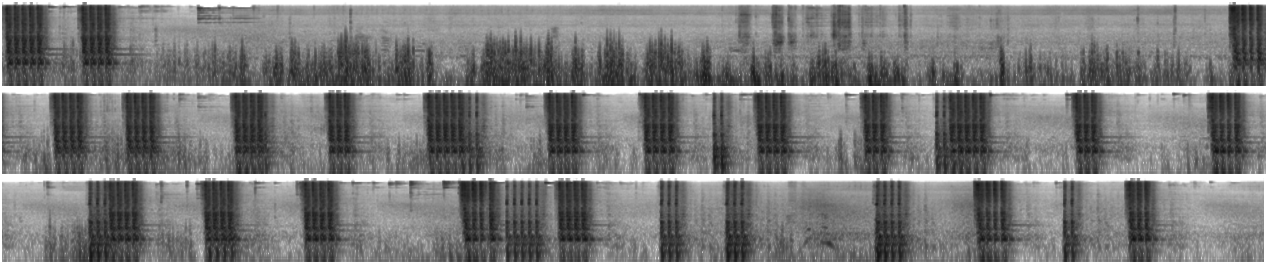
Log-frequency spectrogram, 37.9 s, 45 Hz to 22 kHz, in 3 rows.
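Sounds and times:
machine gun firing bursts: 0.0 - 1.4, 12.3 - 22.7, 23.3 - 23.8, 24.7 - 25.2, 26.2 - 28.8, 29.9 - 32.9, 34.0 - 37.1.

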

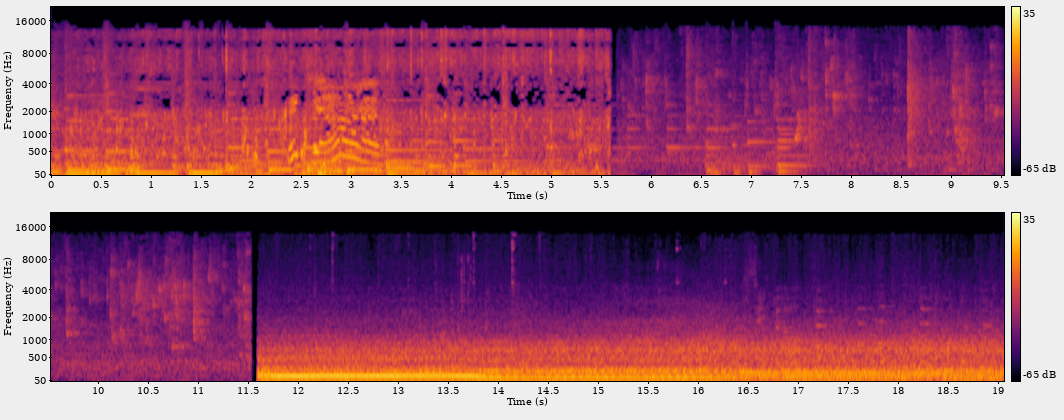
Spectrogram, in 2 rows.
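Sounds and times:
motorboat engine running: 0.0 - 5.6, 11.6 - 19.0
water sloshing and dripping: 0.0 - 11.6.

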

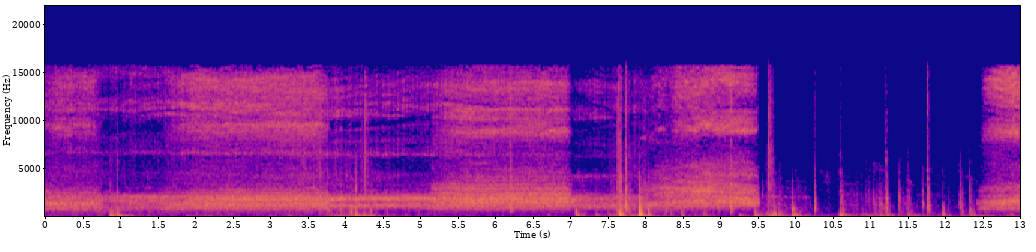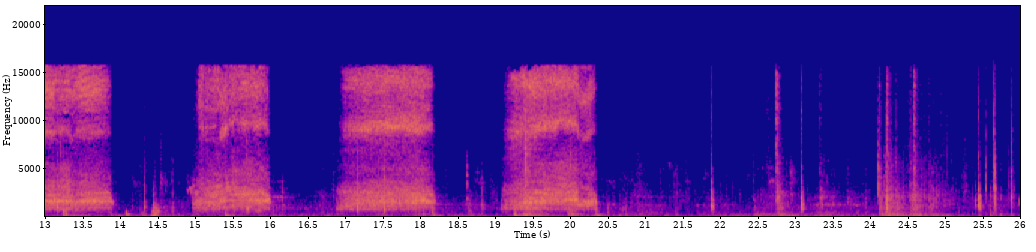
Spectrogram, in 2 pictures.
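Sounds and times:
owl hissing: 0.0 - 9.8, 12.4 - 14.0, 14.9 - 16.1, 16.7 - 18.3, 19.1 - 20.5.

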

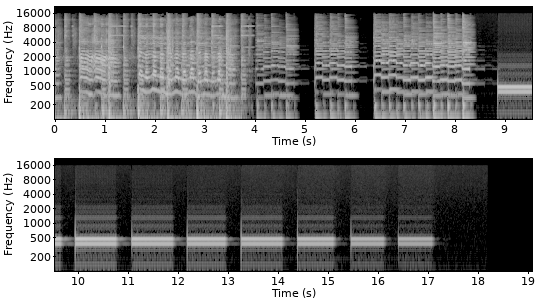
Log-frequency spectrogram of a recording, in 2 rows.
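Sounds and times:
two-note telephone beeps: 8.9 - 17.1.

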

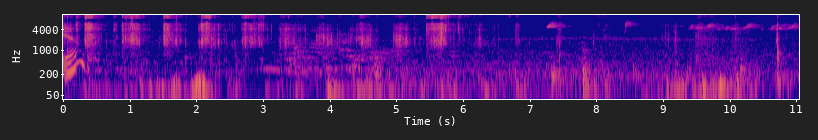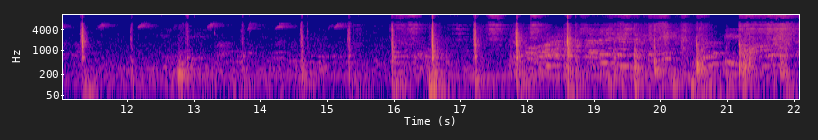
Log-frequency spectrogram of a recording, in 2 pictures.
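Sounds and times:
footsteps on wooden stairs: 0.0 - 18.0, 18.6 - 22.0
bird chirping: 7.2 - 15.5.

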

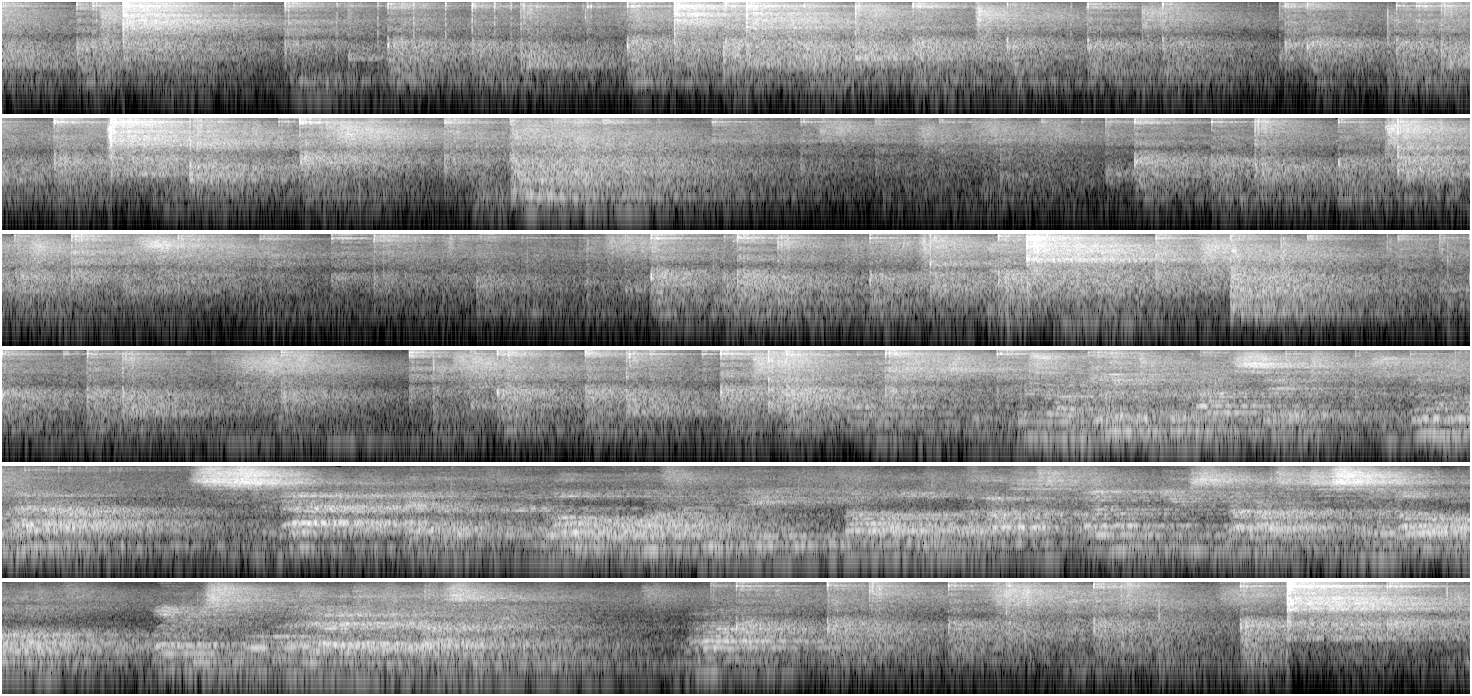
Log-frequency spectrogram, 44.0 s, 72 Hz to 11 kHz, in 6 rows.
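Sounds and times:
ball bouncing on table: 0.4 - 11.8, 12.8 - 27.3, 40.2 - 44.0
bats striking ball: 40.8 - 44.0.

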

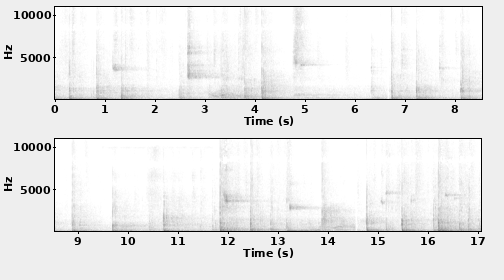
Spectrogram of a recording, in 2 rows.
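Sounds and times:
basketball bouncing on court: 0.0 - 1.6, 3.8 - 4.6, 6.3 - 17.0.

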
